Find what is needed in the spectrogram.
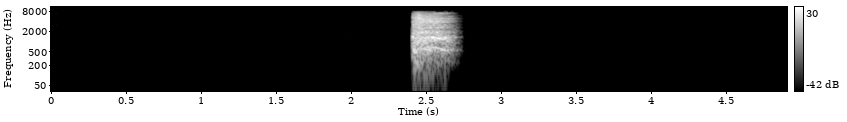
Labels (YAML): expert_labels:
- quality: good
  cough_type: dry
  dyspnea: false
  wheezing: false
  stridor: false
  choking: false
  congestion: false
  nothing: true
  diagnosis: healthy cough
  severity: pseudocough/healthy cough
age: 25
gender: female
respiratory_condition: false
fever_muscle_pain: false
status: healthy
